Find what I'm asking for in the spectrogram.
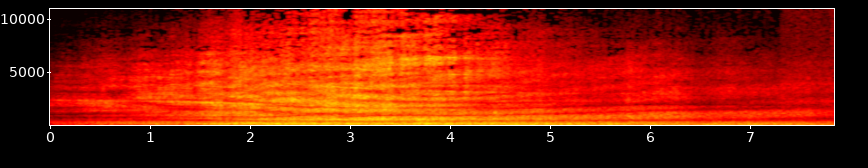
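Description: A loud airplane roars overhead at Sky Plaza Road in Hong Kong, its engine noise swelling over the first two seconds and holding steady as a broad, rumbling drone with shifting tones, no voices present.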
